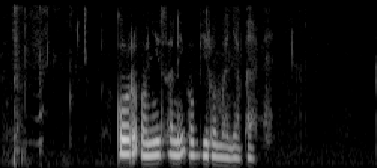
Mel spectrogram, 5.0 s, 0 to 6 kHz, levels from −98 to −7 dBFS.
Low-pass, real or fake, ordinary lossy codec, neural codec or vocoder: 5.4 kHz; real; none; none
